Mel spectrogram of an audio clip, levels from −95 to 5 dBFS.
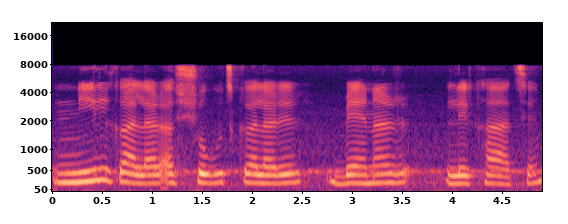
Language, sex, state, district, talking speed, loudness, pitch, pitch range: Bengali, female, West Bengal, Purulia, 100 wpm, -15 LUFS, 210 Hz, 195-220 Hz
